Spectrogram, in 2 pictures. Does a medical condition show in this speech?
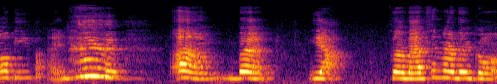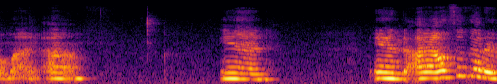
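Yes: spastic quadriplegic cerebral palsy.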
